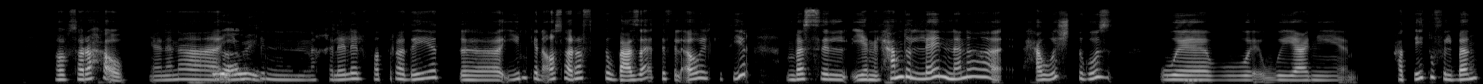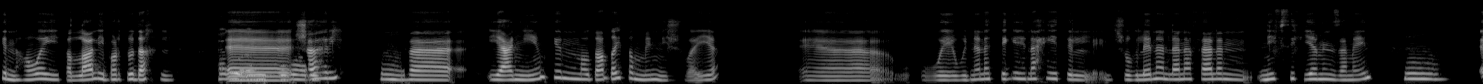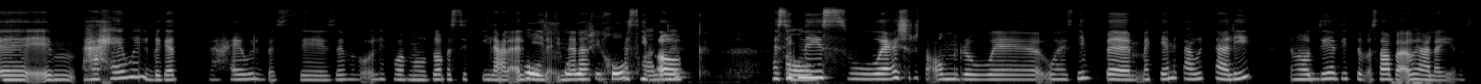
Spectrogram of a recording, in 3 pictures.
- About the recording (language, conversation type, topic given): Arabic, advice, شعور إن شغلي مالوش معنى
- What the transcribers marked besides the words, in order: other background noise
